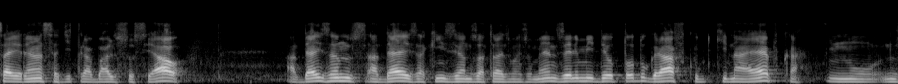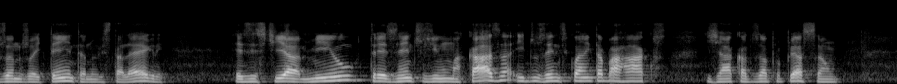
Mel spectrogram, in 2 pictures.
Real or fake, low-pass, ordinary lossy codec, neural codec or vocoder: fake; 7.2 kHz; none; codec, 16 kHz, 8 kbps, FunCodec, trained on Chinese and English, 25 frames a second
